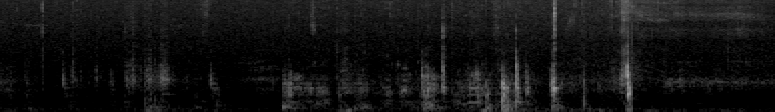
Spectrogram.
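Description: Irregular knocks and bumps of handling on a fishing boat, sparse at first, then crowding together from about three seconds in and ending in a sharp click a little after six seconds.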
